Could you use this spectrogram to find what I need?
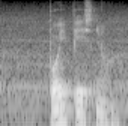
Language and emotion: Russian, neutral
